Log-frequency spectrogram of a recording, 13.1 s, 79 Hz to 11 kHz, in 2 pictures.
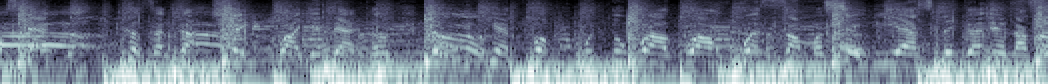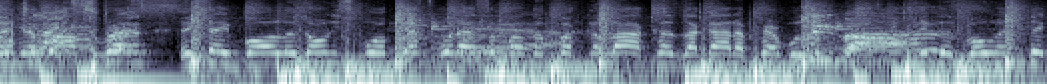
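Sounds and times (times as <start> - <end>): heavy bass line: 0.0 - 13.0
rapping over a beat: 0.0 - 13.0.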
